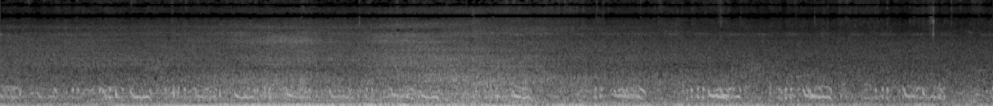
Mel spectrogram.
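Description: Many pigeons coo in low, throaty calls close by.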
